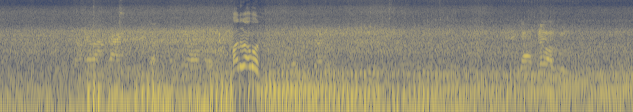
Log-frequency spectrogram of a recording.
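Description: A motorbike engine idles with a low rumble nearby.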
